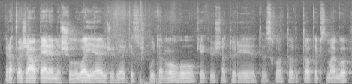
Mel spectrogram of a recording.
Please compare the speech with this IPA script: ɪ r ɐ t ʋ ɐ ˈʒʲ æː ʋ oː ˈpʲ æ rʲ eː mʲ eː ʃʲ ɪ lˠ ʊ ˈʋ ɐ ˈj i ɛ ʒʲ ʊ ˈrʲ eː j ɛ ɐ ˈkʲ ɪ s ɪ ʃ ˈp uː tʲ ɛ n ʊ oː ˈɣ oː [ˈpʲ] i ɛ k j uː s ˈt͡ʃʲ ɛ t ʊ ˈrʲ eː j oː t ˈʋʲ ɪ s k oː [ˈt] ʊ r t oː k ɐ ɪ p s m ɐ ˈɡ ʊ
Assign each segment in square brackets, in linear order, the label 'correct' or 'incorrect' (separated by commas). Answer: incorrect, correct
